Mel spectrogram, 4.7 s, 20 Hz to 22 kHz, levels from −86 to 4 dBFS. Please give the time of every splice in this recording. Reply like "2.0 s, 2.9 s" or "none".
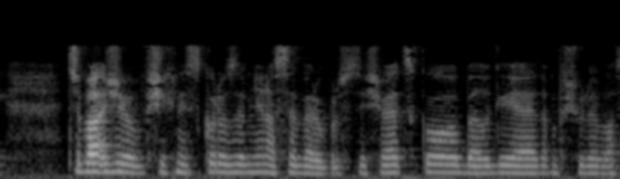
none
